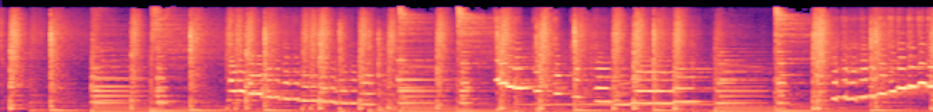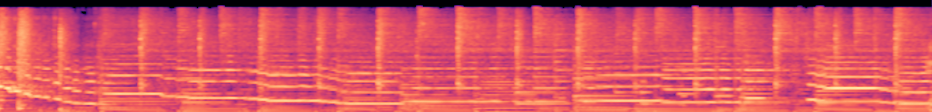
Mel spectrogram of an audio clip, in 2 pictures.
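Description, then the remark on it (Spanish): A lively samba-style song with a female singer and flute carrying sliding, ornamented melodies over busy, steady percussion and bass, loud and continuous throughout. “suena así en la voz y en la flauta”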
